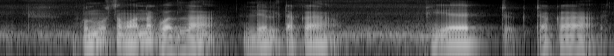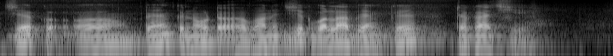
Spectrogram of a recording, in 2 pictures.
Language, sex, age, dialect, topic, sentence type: Maithili, male, 31-35, Bajjika, banking, statement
